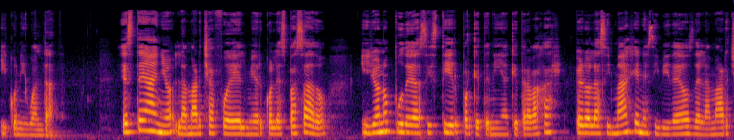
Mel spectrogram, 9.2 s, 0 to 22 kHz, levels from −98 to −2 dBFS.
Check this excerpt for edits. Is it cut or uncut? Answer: cut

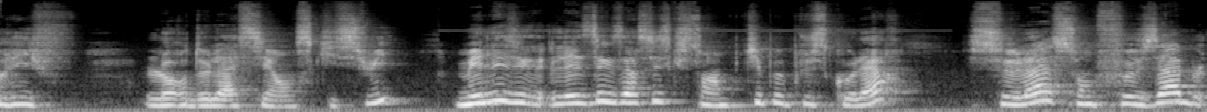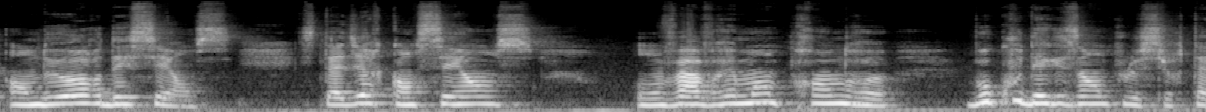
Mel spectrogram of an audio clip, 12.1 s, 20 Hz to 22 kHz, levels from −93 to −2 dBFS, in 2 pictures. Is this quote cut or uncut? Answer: uncut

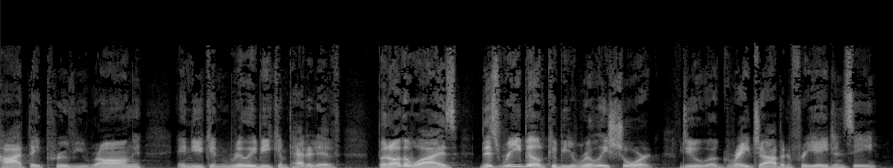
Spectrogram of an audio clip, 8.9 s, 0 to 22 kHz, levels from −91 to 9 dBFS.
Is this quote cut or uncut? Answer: cut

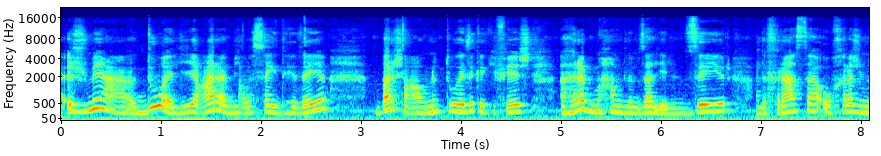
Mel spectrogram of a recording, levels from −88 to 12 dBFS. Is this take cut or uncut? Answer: cut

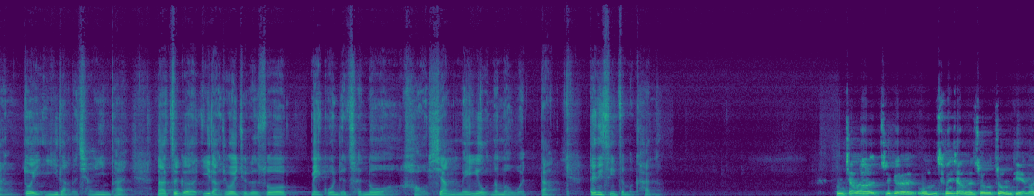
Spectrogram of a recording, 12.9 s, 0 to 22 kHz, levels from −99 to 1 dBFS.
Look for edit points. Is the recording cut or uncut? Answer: uncut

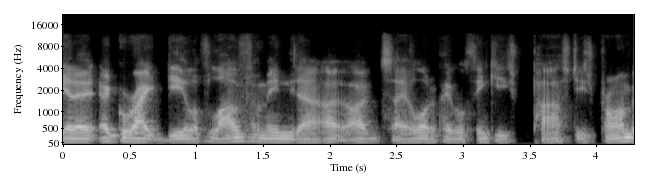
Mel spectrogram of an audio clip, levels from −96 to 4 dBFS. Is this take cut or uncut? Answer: cut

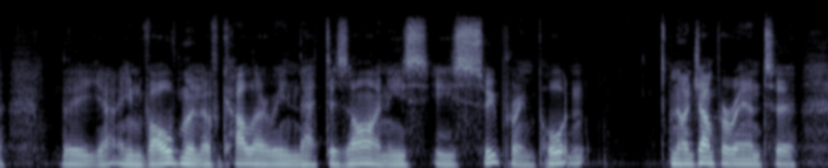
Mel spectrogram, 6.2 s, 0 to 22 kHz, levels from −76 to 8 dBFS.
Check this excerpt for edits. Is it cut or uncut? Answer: uncut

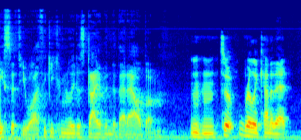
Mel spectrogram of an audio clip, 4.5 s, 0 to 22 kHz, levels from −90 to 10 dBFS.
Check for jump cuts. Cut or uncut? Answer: uncut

